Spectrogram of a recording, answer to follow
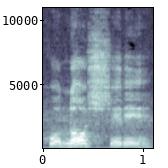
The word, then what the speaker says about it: conoscere: É a sílaba anterior a esse final, xerê. Ó, conoscere é o no, nascere, crescere. Não é conoscere, nascere e crescere.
